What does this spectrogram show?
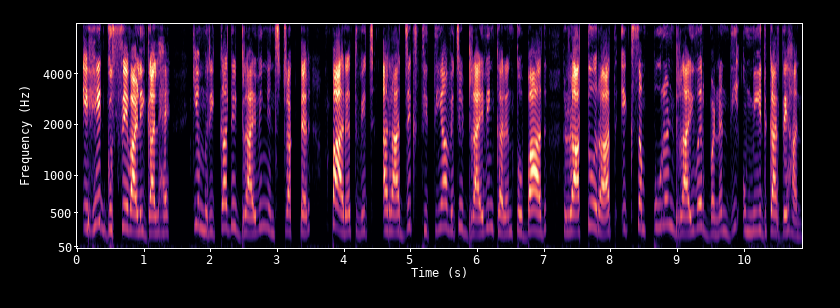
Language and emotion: Punjabi, angry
